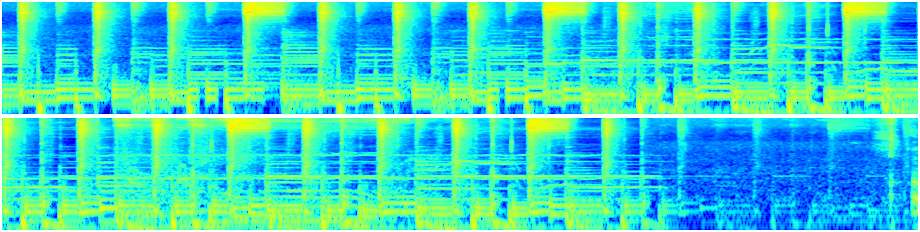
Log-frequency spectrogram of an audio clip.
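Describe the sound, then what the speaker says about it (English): A drill bores holes through a steel railway track section, lubricated with cutting oil, producing a loud, sustained, rhythmically pulsing mechanical grind with metallic overtones that drops off abruptly near the end. "I start with a pilot drill, making sure to use plenty of cutting oil to help me get through without burning out my bits"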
